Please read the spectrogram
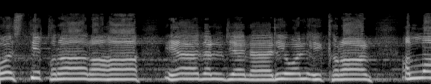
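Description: Nothing goes wrong anywhere in this one; there's no fault to point to from the first moment to the last.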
